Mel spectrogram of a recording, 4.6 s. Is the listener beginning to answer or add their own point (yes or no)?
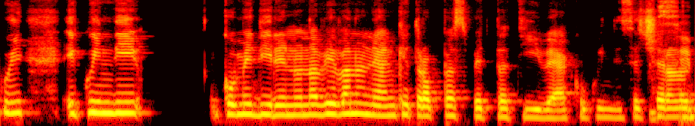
yes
